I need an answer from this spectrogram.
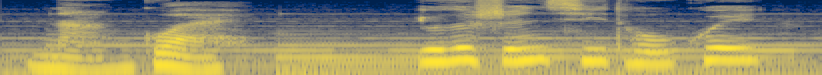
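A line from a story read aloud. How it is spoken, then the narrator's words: Amazed, eager agreement. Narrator (Chinese): 惊叹不已的欧里斯点头如捣蒜地说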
